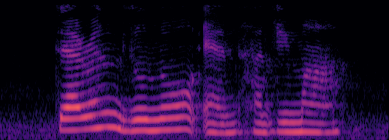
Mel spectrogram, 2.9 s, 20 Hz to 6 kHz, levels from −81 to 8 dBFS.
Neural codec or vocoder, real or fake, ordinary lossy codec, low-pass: codec, 16 kHz, 8 kbps, FunCodec, trained on LibriTTS, 25 frames a second; fake; none; 5.4 kHz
